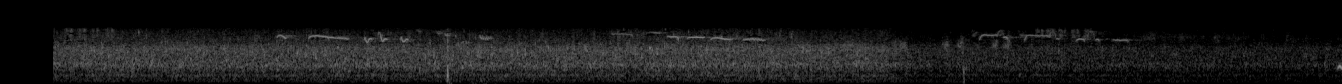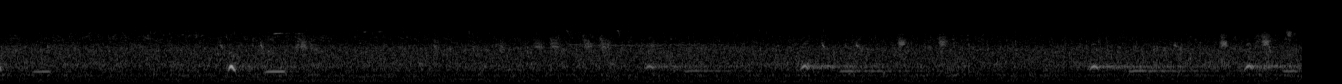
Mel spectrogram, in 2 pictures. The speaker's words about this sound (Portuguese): No interior do Japão, nós temos um pequeno riacho correndo com suas cores verdes e esmeraldas, empurrando essas lindas rodas de madeira que, com sua força, então vão fazer moer grãos de arroz.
